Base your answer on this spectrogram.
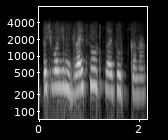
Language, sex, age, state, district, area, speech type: Kashmiri, female, 18-30, Jammu and Kashmir, Bandipora, urban, conversation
